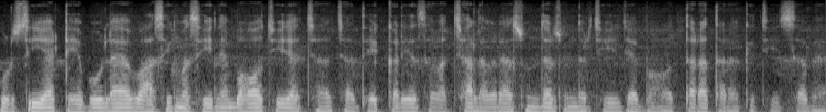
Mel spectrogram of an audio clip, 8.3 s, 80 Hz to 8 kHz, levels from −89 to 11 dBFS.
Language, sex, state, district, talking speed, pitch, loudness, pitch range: Hindi, male, Chandigarh, Chandigarh, 210 wpm, 110 Hz, -18 LUFS, 105-115 Hz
